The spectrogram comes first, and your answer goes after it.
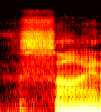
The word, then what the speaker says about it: sine: This function here is it's pronounced sine theta. Now, it's spelled there sin, but that's just an abbreviation. It's not really pronounced sin or spelled sin. It's actually spelled sine with an E.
